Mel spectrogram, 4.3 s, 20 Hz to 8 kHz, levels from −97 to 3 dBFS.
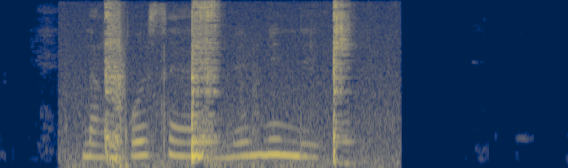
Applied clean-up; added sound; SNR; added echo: none; Fart; -5 dB; none.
